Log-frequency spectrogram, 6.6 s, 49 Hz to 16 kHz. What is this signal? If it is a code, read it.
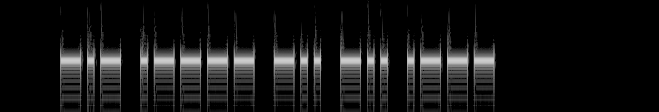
Morse code, heard as a keyed tone, about 19 wpm, 700 Hz. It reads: K1DDJ
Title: Speed Racing - USA 1x3 Call Signs 15wpm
